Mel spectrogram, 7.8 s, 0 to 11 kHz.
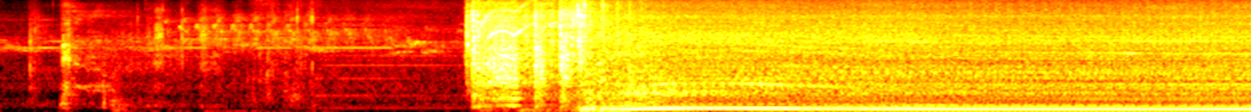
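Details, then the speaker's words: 2008 Subaru Impreza at about 346,000 miles, check engine light on for an O2 sensor: starter cranks briefly, engine catches and flares, then settles to a steady even idle with exhaust rumble and no ticks; still sounding great. "As you can hear, there's no ticks. Still sounding great at 350,000 miles."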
